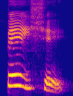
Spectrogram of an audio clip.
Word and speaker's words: peixe: Essas palavras não são escritas com CH. Elas têm o som do CH, tá certo? Então, quando eu leio caixa, peixe, xarope, enxada, estão ouvindo a pronúncia?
